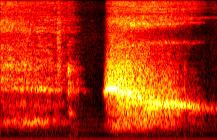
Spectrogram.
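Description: A man breathes in audibly, then lets out a long sigh through the mouth, its pitch sliding down as it fades.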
